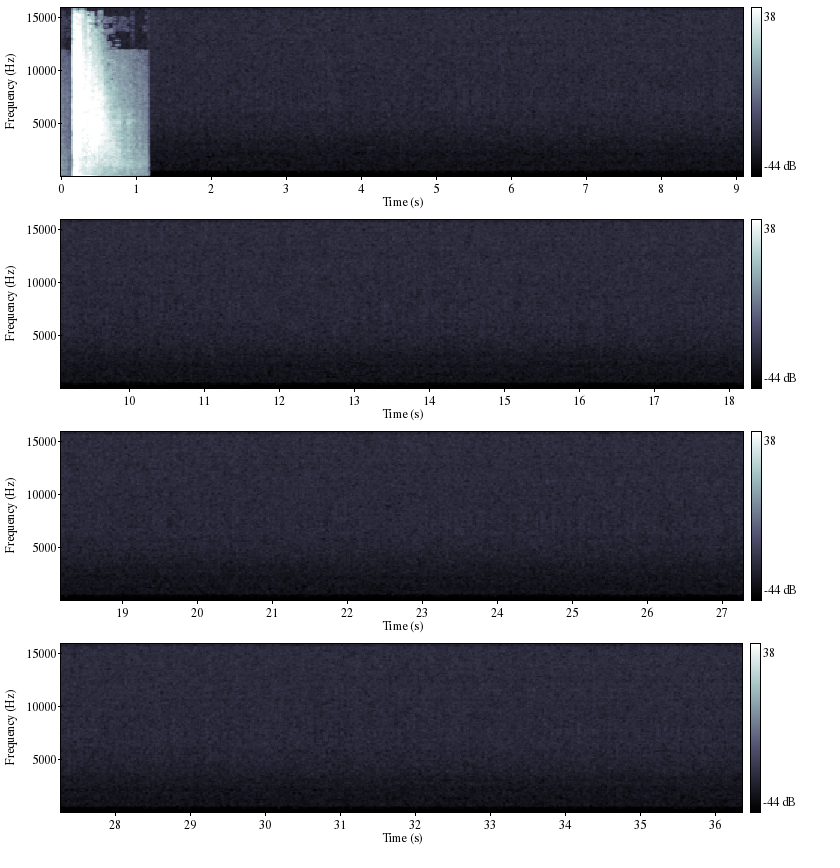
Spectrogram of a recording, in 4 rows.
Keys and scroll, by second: 1.0 Escape, 2.3 w, 5.1 x, 35.0 w.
